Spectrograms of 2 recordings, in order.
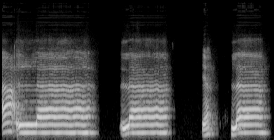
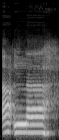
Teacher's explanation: Yang keluar hanya huruf al-jauf saja. Tidak boleh kita tambahin hamzah.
